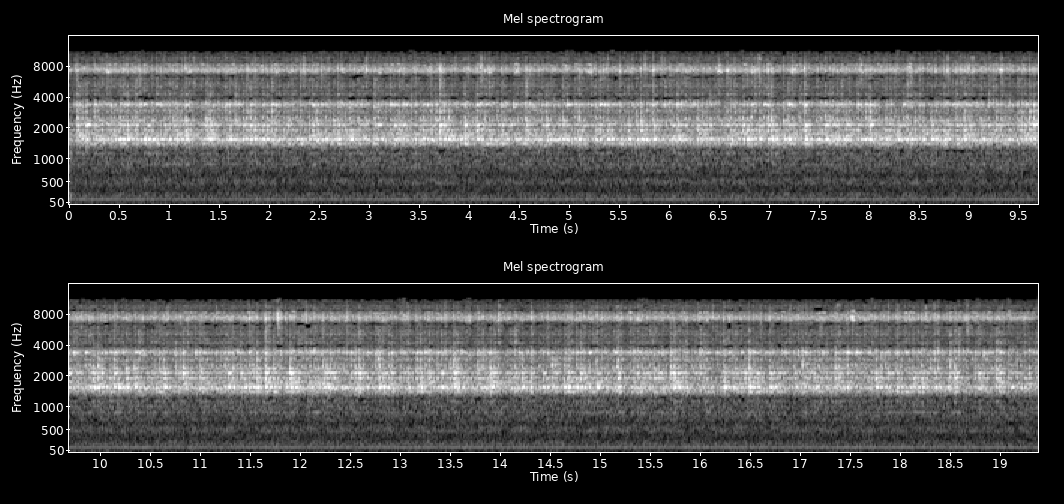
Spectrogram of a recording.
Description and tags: Aluminum Exhaust Fan
Exhaust fan, spinning medium speed.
